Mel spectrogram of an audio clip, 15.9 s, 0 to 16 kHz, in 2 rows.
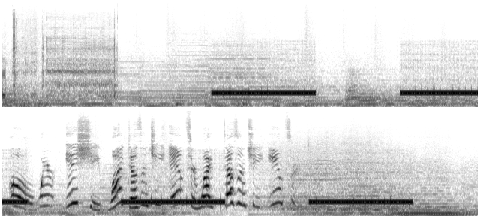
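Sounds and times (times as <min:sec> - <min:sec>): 
telephone line tone buzzes while calling operator: 0:00.7 - 0:02.0, 0:03.5 - 0:05.3, 0:06.6 - 0:08.4, 0:09.8 - 0:11.8, 0:13.0 - 0:14.8
telephone line noise: 0:03.5 - 0:05.3, 0:06.6 - 0:08.4, 0:09.8 - 0:11.8, 0:13.0 - 0:14.8
speech: 0:09.7 - 0:13.5.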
